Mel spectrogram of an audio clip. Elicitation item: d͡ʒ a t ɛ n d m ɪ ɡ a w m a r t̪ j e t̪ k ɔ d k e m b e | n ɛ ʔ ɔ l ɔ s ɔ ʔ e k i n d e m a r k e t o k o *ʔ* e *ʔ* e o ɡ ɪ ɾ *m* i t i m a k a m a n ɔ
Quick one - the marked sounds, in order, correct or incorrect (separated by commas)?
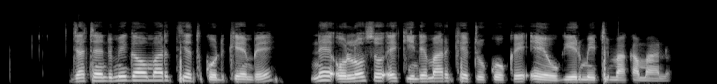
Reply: incorrect, correct, correct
